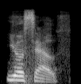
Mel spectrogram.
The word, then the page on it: yourself: Indian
